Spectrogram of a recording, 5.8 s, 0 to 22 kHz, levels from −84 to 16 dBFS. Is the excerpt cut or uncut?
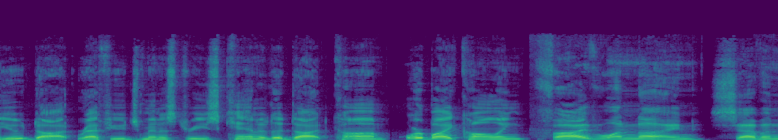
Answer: cut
